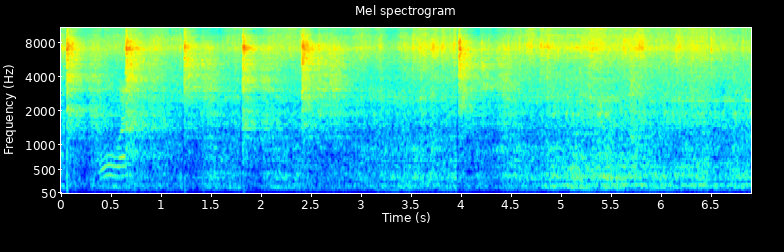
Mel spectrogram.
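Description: Hammering, four sharp knocks a little over half a second apart and then one more about a second and a half later, over a steady low hum.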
